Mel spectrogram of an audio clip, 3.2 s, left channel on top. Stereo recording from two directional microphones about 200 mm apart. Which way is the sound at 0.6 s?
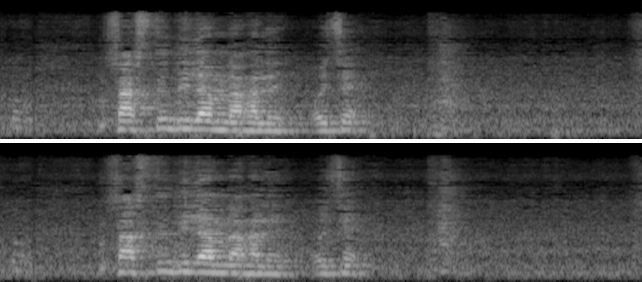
40° left (ahead or behind).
